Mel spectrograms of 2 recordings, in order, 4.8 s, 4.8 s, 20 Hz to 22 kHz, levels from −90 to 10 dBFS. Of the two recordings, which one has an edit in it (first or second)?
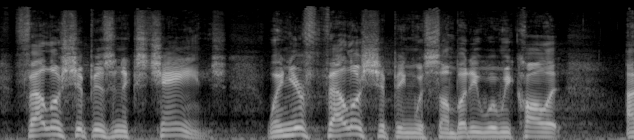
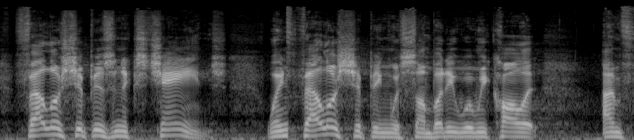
second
